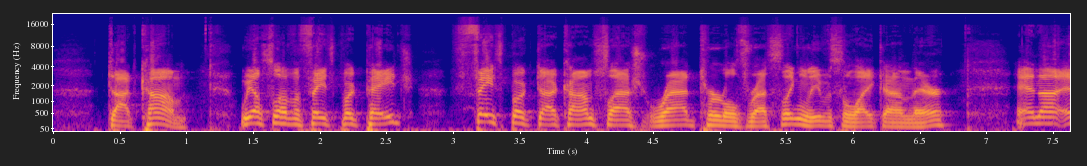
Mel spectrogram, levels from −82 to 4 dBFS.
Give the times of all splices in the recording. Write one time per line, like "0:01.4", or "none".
none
